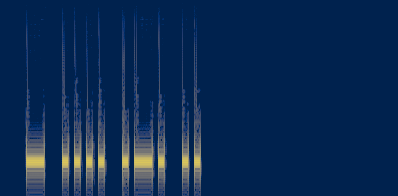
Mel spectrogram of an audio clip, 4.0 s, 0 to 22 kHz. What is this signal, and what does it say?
Morse code, heard as a keyed tone, about 20 wpm, 700 Hz. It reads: THRI
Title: Build A Word - 2 Letters At A Time - 8-Letter Words - 20wpm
